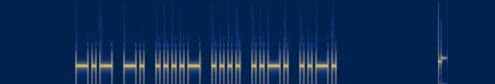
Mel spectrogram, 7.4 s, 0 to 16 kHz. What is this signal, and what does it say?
Morse code, heard as a keyed tone, about 20 wpm, 700 Hz. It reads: KN4HFF
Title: USA Call Signs 20wpm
